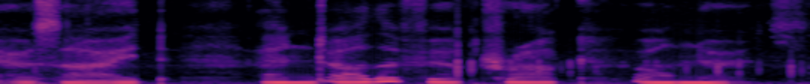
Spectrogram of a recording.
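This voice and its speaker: Her voice high-pitched and her intonation fairly even, a woman talks at a very slow pace. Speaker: ASMR creator. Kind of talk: ASMR text reading, soft reading of an English passage. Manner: whispered, soft-spoken.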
